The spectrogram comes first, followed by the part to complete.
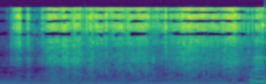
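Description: Sheet of iridescent tablecloth wrapping crinkling as hands fold and press it around a plastic box.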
